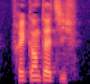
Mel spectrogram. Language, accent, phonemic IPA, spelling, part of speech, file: French, France, /fʁe.kɑ̃.ta.tif/, fréquentatif, adjective / noun, LL-Q150 (fra)-fréquentatif.wav
- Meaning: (adjective) frequentative; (noun) frequentative (subclass of imperfective verbs that denotes a continuously repeated action)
